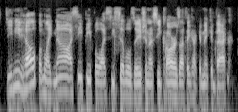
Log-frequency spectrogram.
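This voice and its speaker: A man in an American accent talks at a fairly quick pace with very wide pitch swings while music plays in the background. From Louisiana, US South. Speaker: libertarian commentator. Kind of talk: casual chat. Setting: outdoors, walking a forest trail; video call on iPad. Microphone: very quiet.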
